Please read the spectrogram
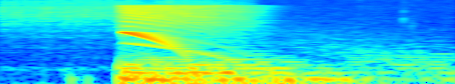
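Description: Synthesized death-ray zap sound effect. It bursts in suddenly about half a second in, its pitch sweeping steeply down over a heavy low rumble, then fades.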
